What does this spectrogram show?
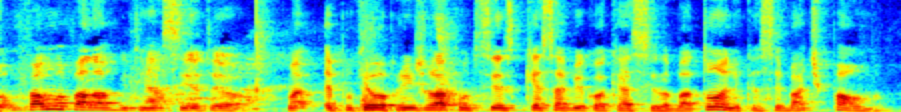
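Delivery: usual speaking voice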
